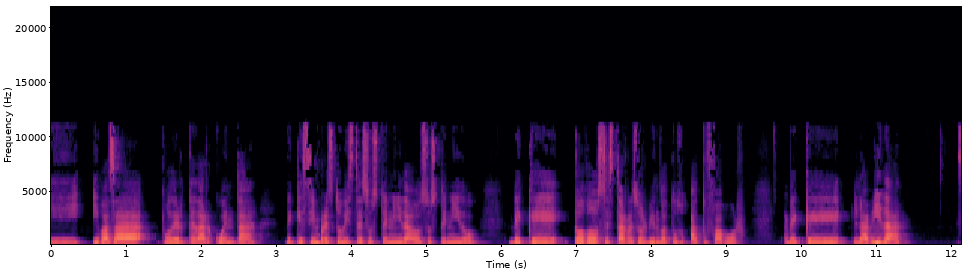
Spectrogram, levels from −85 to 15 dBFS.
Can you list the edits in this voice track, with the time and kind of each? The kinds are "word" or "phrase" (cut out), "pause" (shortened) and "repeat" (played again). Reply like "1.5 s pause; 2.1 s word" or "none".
none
